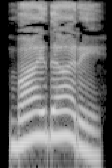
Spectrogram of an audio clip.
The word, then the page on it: ಬಾಯೊದರು: bāyodar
